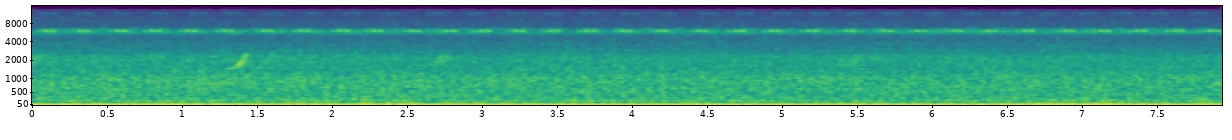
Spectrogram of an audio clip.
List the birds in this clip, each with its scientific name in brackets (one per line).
Slate-colored Boubou (Laniarius funebris)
